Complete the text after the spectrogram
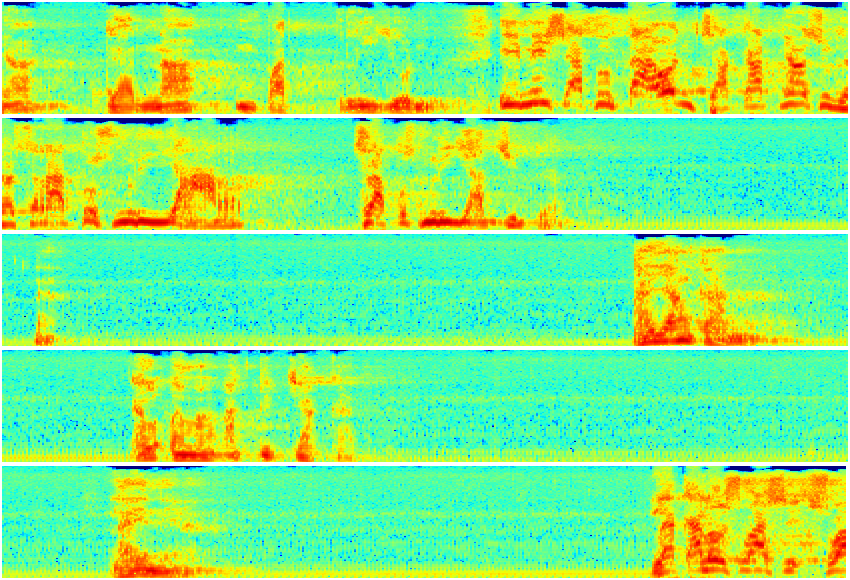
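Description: An elderly man preaches with passion into a microphone, his voice echoing through loudspeakers.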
